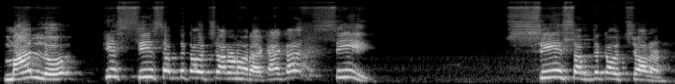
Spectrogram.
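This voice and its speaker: A man's voice: very high voice, animated, slow pace, a bit bright. A man teaching an exam-prep lesson while he has a cold. He drills by asking and answering his own questions and spells words out letter by letter.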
